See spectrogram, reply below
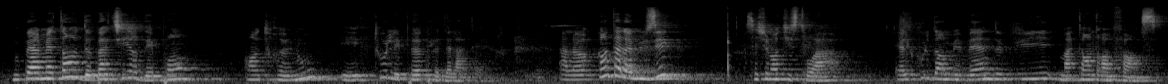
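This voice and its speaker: A woman's voice: fairly high pitch, a little hiss or hum. A woman from Egypt whose first language is Arabic, a singer-songwriter hosting a benefit concert and reciting a poem on stage. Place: large concert hall. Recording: echoey hall from far off with music.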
